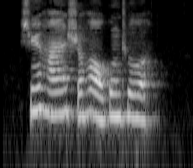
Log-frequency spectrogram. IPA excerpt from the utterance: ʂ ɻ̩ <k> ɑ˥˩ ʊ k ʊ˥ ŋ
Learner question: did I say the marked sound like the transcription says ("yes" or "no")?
no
